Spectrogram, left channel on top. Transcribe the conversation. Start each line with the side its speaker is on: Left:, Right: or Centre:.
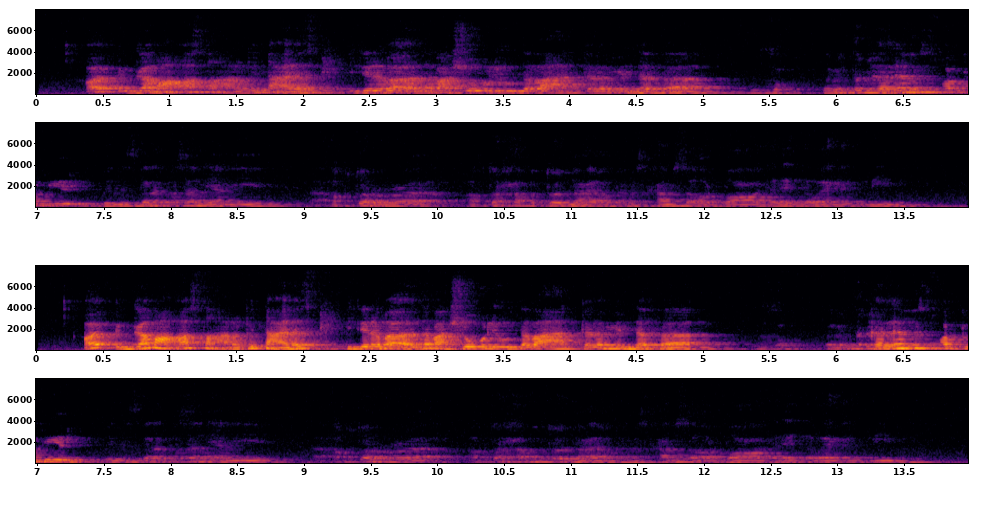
Right: أي- الجامعة أصلا عرفتني على ناس كتيرة بقى تبع شغلي وتبع الكلام من ده ف...
Left: بالظبط طب انت
Right: فخليها
Left: بالنسبه
Right: في
Left: لك
Right: صحاب كتير
Left: بالنسبه لك مثلا يعني اكتر اكتر حبه بتقعد معاهم يعني مثلا خمسه اربعه ثلاثه واحد مين مثلا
